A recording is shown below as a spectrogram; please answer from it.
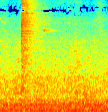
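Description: One sharp clack of steel practice longswords striking, about half a second in, ringing briefly, over a steady low rumble of room noise.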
